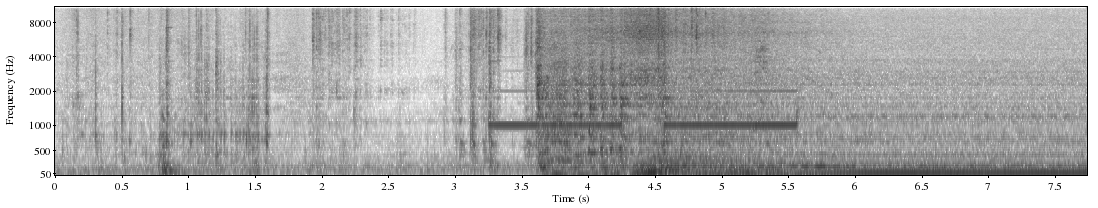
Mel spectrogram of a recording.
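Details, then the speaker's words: 2009 Ford Crown Victoria Police Interceptor V8, 184,000 km and about 8,000 idle hours: brief crank, quick catch, then a smooth, even low idle with no misses, knocks or ticking. "that definitely idles very smooth"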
